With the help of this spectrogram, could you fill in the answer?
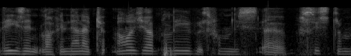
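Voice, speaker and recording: A woman with a fairly low pitch talks at a very fast pace, her intonation fairly even. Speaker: conspiracy video maker. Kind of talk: casual video commentary. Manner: halting, many fillers.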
